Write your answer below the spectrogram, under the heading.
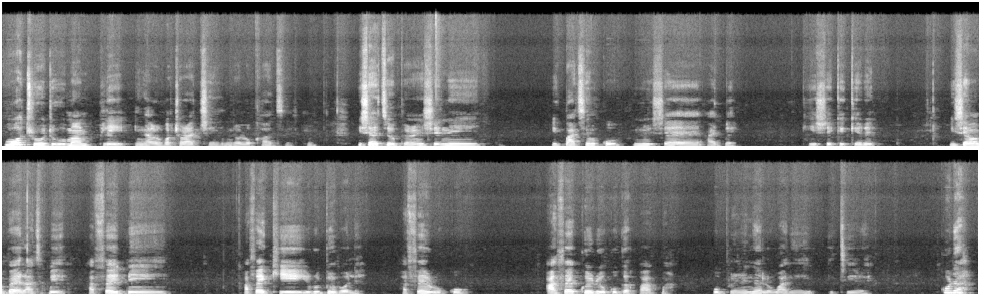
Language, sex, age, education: Yoruba, female, 15-29, tertiary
